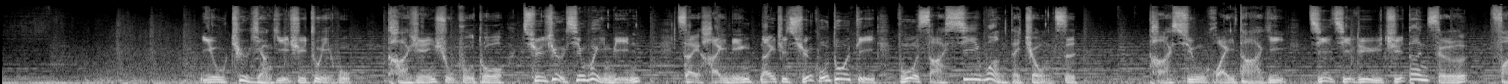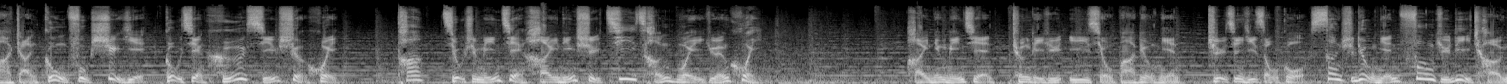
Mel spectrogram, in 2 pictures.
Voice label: 男 宣传; 民建宣传

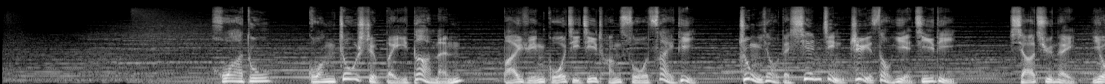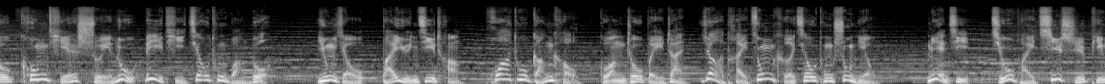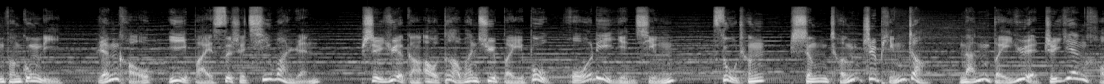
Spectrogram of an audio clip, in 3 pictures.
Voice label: 男, 宣传; 广州花都

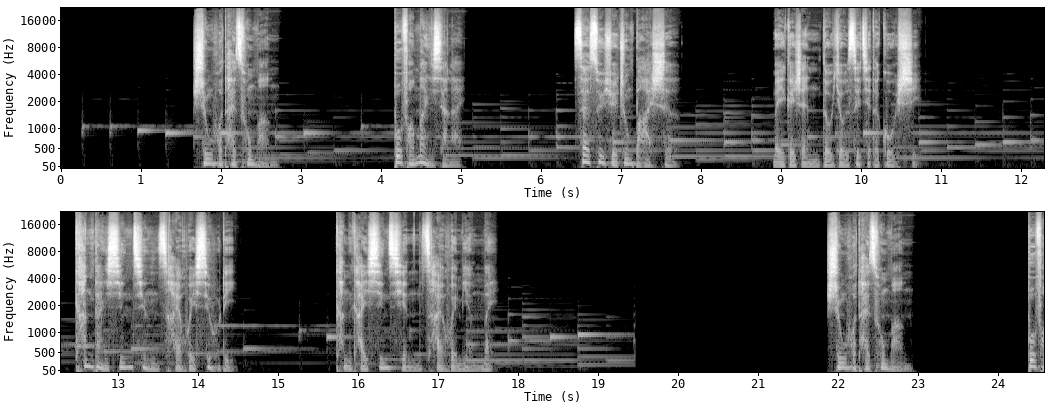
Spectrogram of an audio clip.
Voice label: 男 旁白

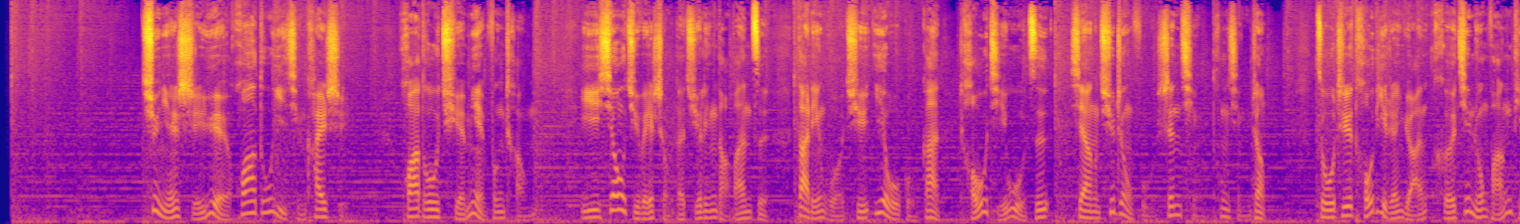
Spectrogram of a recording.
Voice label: 男 宣传片新闻风; 跨越花都

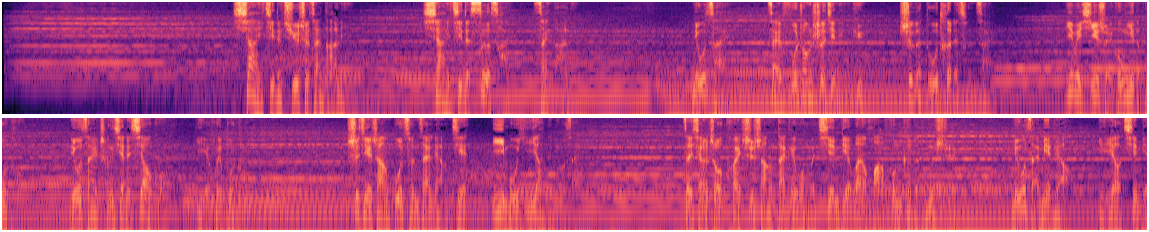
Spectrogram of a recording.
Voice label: 男 高级素人感; 博域牛仔面料

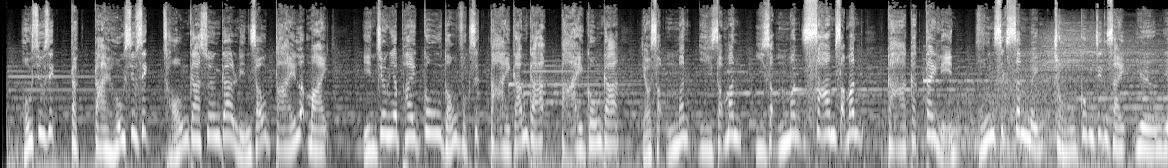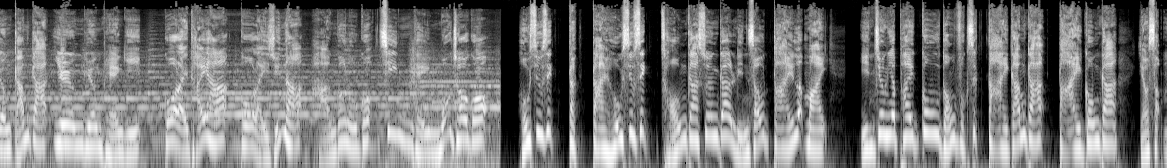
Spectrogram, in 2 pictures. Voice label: 促销, 粤男

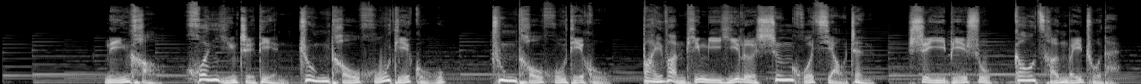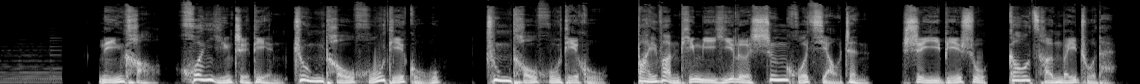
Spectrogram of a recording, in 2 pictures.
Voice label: 男【彩铃】; 蝴蝶谷

